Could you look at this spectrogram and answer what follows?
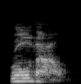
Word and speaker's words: Dahl: I butchered it. It's awful. Anyway, The Witches. Oh, I love The Witches. Angelica. Roald What? Dahl.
